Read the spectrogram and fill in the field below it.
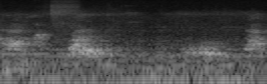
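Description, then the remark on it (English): Several dogs bark in short, irregular bursts, somewhat muffled, with a few overlapping yips over a steady background hum and no talking. “Dogs are barking like a fuckload.”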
